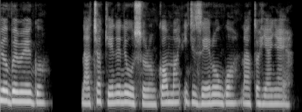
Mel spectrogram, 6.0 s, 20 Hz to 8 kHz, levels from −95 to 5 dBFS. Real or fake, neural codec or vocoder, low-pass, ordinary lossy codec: fake; codec, 16 kHz, 4 kbps, FunCodec, trained on Chinese and English, 50 frames a second; none; none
